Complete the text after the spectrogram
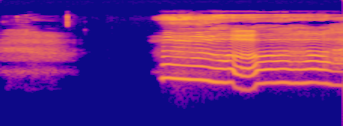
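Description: A woman in bed gives a long, drawn-out yawn: a breathy intake, a short pause, then a loud voiced groan lasting about two seconds that dips in pitch midway before trailing off.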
